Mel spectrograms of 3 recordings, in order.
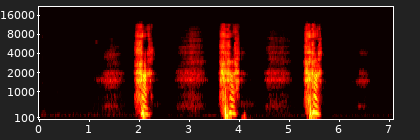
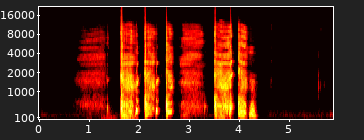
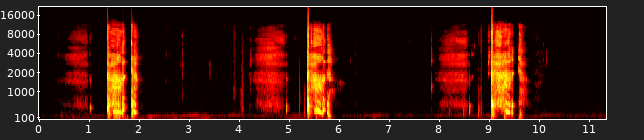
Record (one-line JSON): {"exhalation_length": "7.1 s", "exhalation_amplitude": 32768, "exhalation_signal_mean_std_ratio": 0.29, "cough_length": "5.9 s", "cough_amplitude": 32768, "cough_signal_mean_std_ratio": 0.38, "three_cough_length": "11.3 s", "three_cough_amplitude": 32768, "three_cough_signal_mean_std_ratio": 0.28, "survey_phase": "beta (2021-08-13 to 2022-03-07)", "age": "18-44", "gender": "Female", "wearing_mask": "No", "symptom_cough_any": true, "symptom_runny_or_blocked_nose": true, "symptom_sore_throat": true, "symptom_fatigue": true, "symptom_change_to_sense_of_smell_or_taste": true, "smoker_status": "Never smoked", "respiratory_condition_asthma": true, "respiratory_condition_other": true, "recruitment_source": "Test and Trace", "submission_delay": "2 days", "covid_test_result": "Positive", "covid_test_method": "LFT"}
